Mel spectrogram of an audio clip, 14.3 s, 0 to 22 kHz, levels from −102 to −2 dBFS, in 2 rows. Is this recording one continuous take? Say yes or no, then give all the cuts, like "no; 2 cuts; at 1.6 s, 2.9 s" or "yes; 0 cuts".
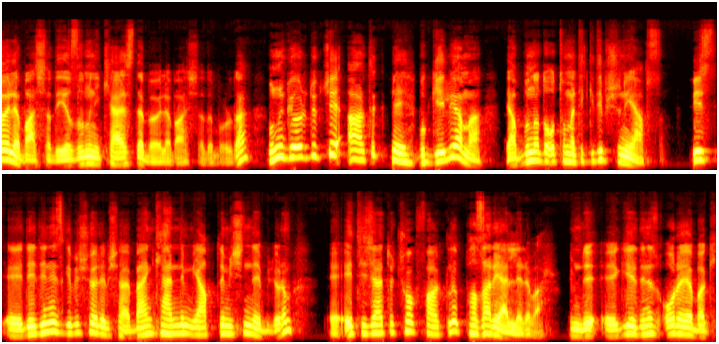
no; 2 cuts; at 4.1 s, 6.7 s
